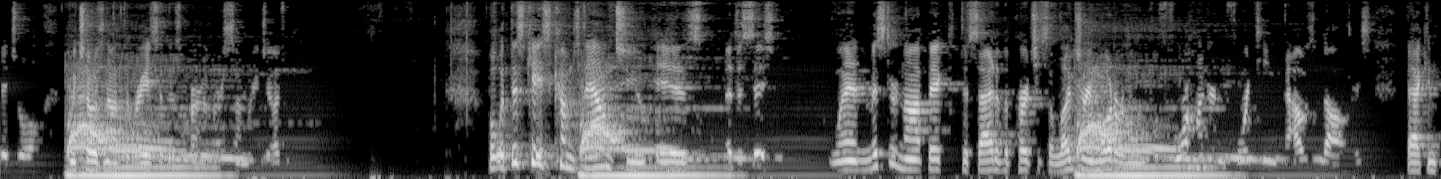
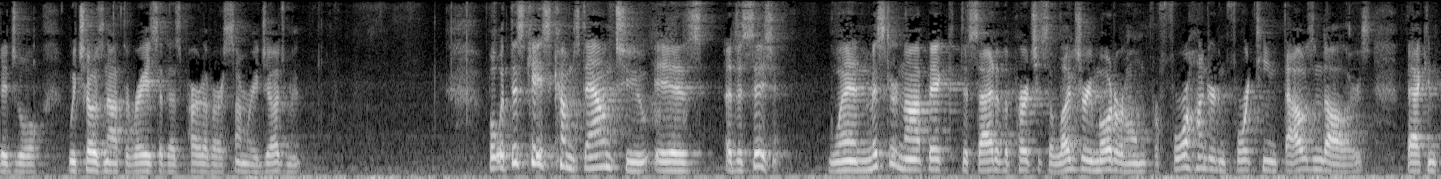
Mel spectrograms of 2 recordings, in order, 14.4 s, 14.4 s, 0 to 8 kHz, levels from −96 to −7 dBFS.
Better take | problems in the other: second | noise reduction (classical method spectral subtraction)

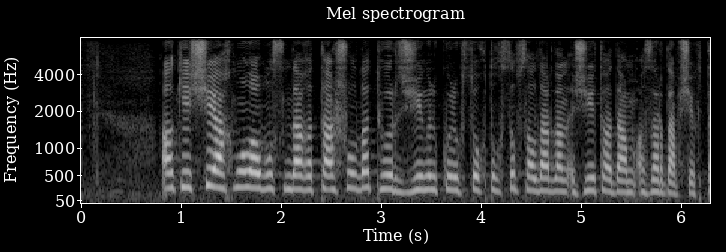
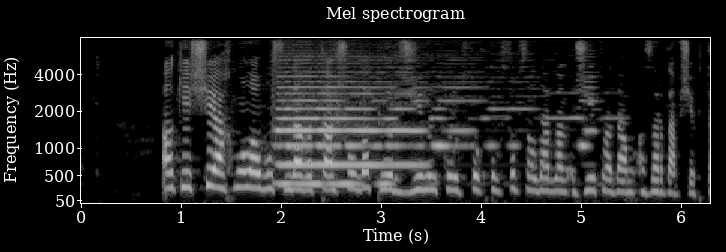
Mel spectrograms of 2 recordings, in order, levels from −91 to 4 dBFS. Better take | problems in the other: first | noise reduction (classical method Wiener filter)

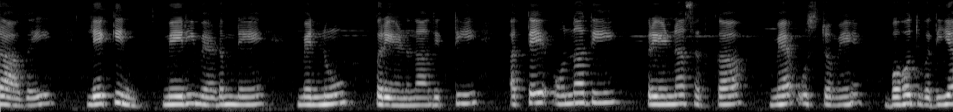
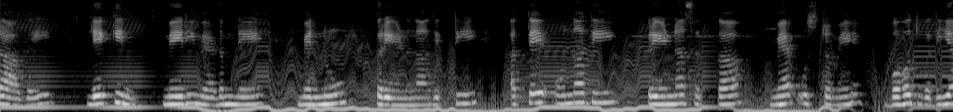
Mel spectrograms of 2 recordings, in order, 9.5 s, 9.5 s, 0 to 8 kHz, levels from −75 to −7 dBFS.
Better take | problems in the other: first | background sound (Musical instrument); 5 dB below the speech

